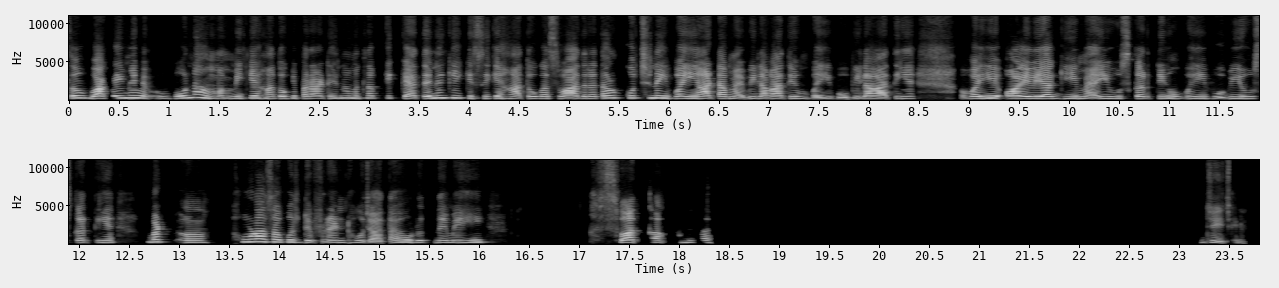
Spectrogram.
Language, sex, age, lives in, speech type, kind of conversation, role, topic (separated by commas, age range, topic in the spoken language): Hindi, female, 40-44, India, conversation, podcast, guest, Food aur yaadon ka connection tum kaise samjhate ho?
